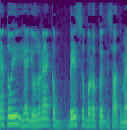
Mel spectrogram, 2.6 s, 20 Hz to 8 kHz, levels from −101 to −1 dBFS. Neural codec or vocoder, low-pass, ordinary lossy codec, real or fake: none; 7.2 kHz; none; real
